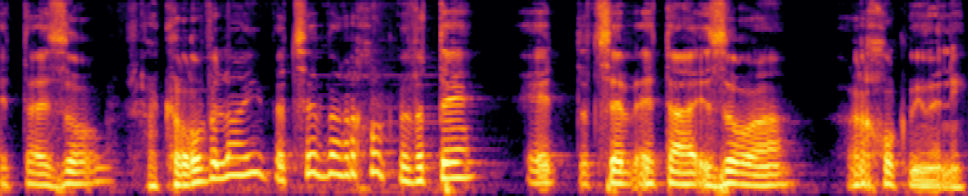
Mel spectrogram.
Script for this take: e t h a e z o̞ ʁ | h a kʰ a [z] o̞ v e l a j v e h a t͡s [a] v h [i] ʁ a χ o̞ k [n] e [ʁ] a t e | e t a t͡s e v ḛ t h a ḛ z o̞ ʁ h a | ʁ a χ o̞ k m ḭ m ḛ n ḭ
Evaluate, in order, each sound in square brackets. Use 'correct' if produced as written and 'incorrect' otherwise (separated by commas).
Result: incorrect, incorrect, incorrect, incorrect, incorrect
